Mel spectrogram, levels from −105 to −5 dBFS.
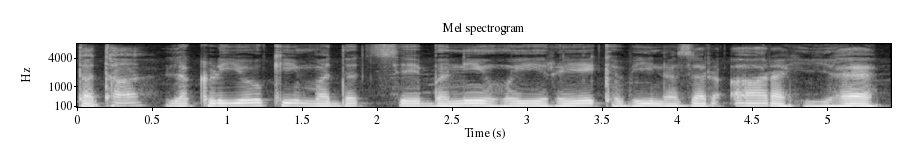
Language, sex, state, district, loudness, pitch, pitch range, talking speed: Hindi, male, Jharkhand, Ranchi, -17 LUFS, 115 Hz, 110-120 Hz, 145 wpm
